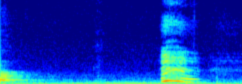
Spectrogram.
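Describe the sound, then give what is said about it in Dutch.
A single sharp dog bark rings out partway through, moderately loud, over a steady low background rumble with no one talking. “nog een hond die erbij gaat blaffen?”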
